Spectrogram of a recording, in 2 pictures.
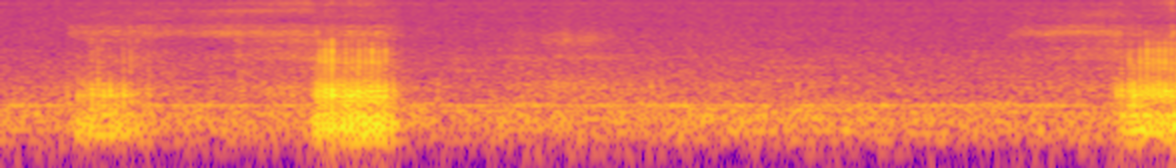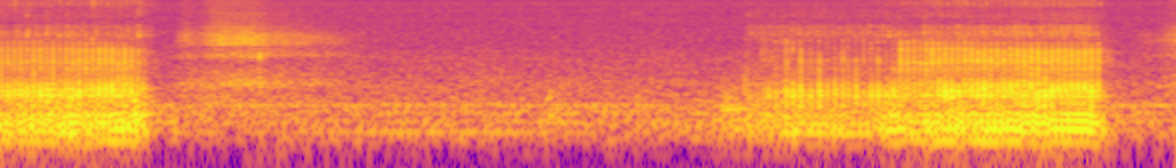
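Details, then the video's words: Nine-year-old British bulldog Juanito asleep, snoring in a steady cycle: rasping, rattling inhalations about every five seconds, the later ones longer and louder, separated by soft whistly breaths and quiet. "Bulldog Snoring"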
